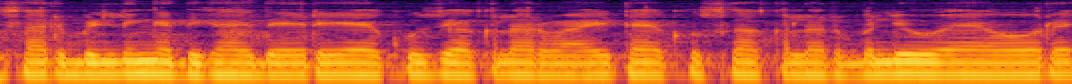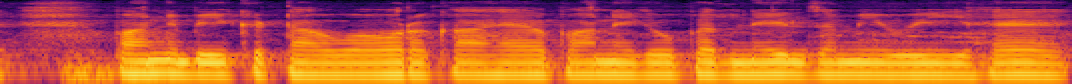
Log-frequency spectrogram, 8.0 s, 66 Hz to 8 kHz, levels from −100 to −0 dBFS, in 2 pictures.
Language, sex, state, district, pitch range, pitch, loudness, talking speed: Hindi, male, Rajasthan, Bikaner, 115-120 Hz, 115 Hz, -16 LUFS, 230 wpm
